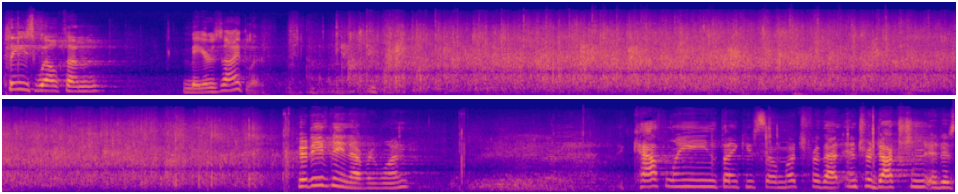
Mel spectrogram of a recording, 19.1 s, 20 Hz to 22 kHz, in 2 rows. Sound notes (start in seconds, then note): 7.3 applause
